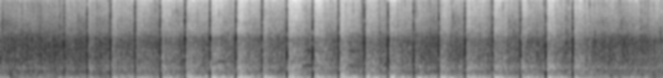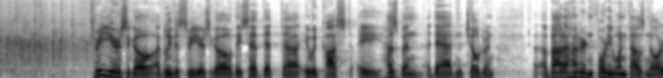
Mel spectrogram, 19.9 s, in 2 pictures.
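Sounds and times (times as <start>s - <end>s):
audience applause: 0.0s - 11.4s
speech: 11.4s - 19.8s.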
